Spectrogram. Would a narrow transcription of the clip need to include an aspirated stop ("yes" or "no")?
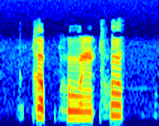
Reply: yes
